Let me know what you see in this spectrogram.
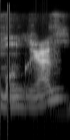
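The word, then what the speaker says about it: Montréal: tienen ellos acá no bueno Entonces en realidad Montreal o Monte real es la abreviación Monreal así se pronuncia allá le dicen pues significa Monte real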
